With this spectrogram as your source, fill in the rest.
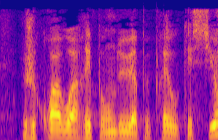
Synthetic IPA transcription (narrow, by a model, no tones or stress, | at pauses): ʒəkχwaːvwaʁːepɔ̃d̪yapøpχɛokʲɛst̪jɔ̃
